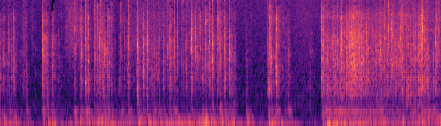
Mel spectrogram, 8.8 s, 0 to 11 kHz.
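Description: Fingertips type rapidly on a full-size, wired, black plastic Microsoft membrane keyboard lying on a white table. Quick, bright key clicks run in dense bursts over a steady low hum, with brief pauses near 0.8, 4.8 and 6.2 seconds before the typing resumes louder.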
